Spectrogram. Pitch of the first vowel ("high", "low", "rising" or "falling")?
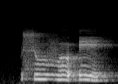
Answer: high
